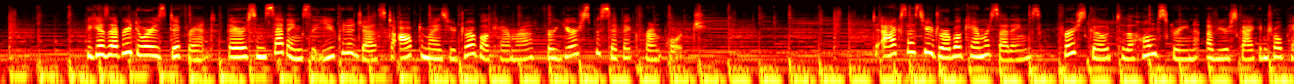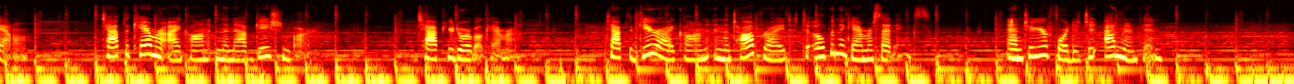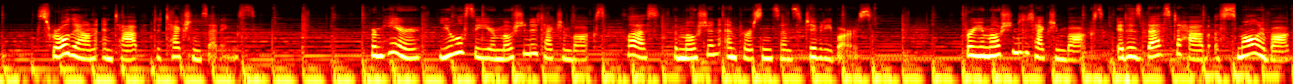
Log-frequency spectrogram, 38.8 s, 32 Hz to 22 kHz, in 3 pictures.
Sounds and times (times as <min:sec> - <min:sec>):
Music: 0:00.0 - 0:38.8
Speech: 0:00.9 - 0:07.1, 0:08.8 - 0:13.2, 0:14.0 - 0:16.1, 0:17.2 - 0:18.2, 0:19.0 - 0:22.2, 0:23.0 - 0:24.6, 0:26.3 - 0:28.4, 0:29.6 - 0:34.6, 0:35.5 - 0:38.8.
